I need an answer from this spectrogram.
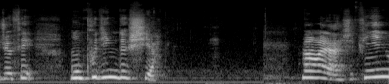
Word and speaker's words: chia: Donc j'ai mis 30 g de graines de chia ou chia. Ou... oui, je sais plus trop comment ça se dit. Voilà, ça s'écrit C-H-I-A. Mais je crois que ça se dit kia. Comme kia.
